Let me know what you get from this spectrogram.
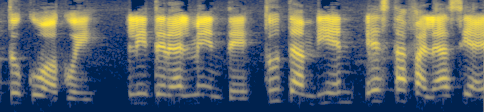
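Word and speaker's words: tu quoque: Pronunciado Fukuoka.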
